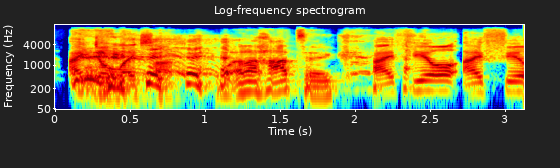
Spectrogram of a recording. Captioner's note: laughing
